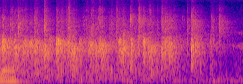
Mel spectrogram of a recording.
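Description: An audience at a panel discussion about food breaks into sustained applause for a departing panelist, a dense crackle of many hands clapping at once, loud and steady throughout with slight swells, and no voices rising above it.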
